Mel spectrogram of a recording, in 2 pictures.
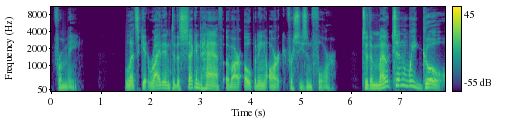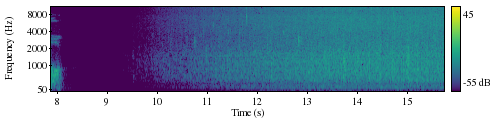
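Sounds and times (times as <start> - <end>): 
speech: 0.1 - 0.6, 1.5 - 8.0
cold rain beating against tavern windows in a far northern town: 9.6 - 15.7.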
